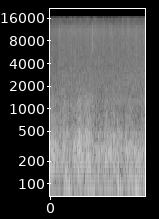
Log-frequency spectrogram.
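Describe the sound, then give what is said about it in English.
Deep, continuous thunder rumbles loudly during a real thunderstorm with lightning, rolling steadily with no pause, while heavy, blowing rain hisses underneath the whole time. “Thunder cracks.”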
